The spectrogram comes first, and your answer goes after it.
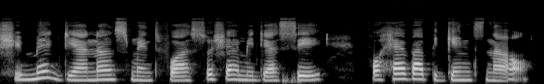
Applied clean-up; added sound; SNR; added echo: none; none; none; none.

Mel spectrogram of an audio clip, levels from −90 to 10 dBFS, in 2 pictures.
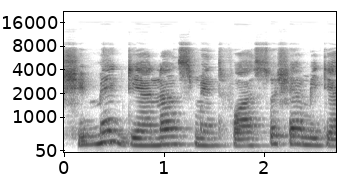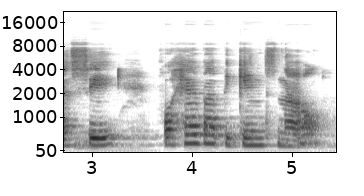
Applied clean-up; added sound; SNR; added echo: none; none; none; reverberation time 0.2 s.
